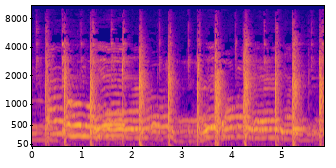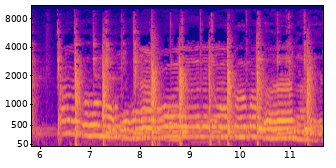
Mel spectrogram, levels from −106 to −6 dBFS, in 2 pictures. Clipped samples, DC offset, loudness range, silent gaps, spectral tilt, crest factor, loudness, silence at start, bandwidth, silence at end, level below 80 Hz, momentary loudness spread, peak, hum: under 0.1%; under 0.1%; 3 LU; none; -4.5 dB/octave; 16 dB; -28 LUFS; 0 s; 10 kHz; 0 s; -52 dBFS; 8 LU; -12 dBFS; none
